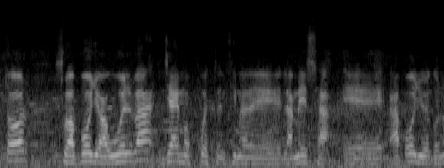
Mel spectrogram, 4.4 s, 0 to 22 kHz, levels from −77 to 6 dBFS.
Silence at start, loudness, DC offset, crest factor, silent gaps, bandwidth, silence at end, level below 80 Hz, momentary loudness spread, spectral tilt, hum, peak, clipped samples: 0 s; -30 LUFS; under 0.1%; 18 dB; none; 15.5 kHz; 0 s; -50 dBFS; 9 LU; -6 dB/octave; none; -12 dBFS; under 0.1%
